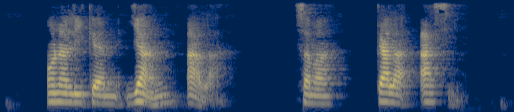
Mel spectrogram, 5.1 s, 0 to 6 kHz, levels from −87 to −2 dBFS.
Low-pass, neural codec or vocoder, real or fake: 5.4 kHz; none; real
